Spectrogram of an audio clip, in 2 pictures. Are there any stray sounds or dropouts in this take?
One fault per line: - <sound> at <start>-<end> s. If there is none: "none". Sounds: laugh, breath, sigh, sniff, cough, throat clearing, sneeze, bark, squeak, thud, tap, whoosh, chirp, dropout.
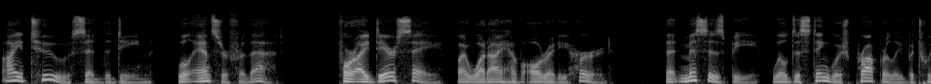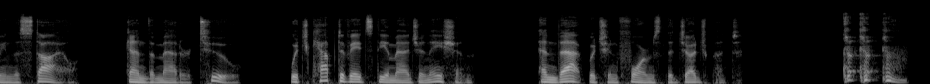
- cough at 17.7-18.4 s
